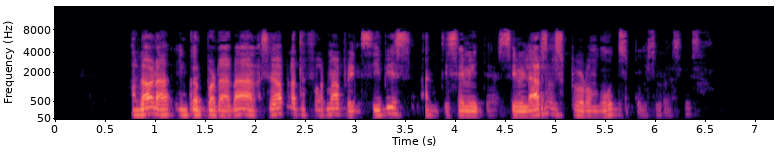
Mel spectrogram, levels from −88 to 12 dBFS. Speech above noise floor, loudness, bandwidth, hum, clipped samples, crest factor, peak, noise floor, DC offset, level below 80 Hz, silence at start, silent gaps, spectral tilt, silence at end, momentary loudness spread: 61 dB; -20 LUFS; 8.4 kHz; none; under 0.1%; 20 dB; 0 dBFS; -81 dBFS; under 0.1%; -60 dBFS; 0.75 s; none; -4.5 dB/octave; 0.75 s; 18 LU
